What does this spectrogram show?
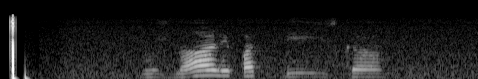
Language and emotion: Russian, sad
